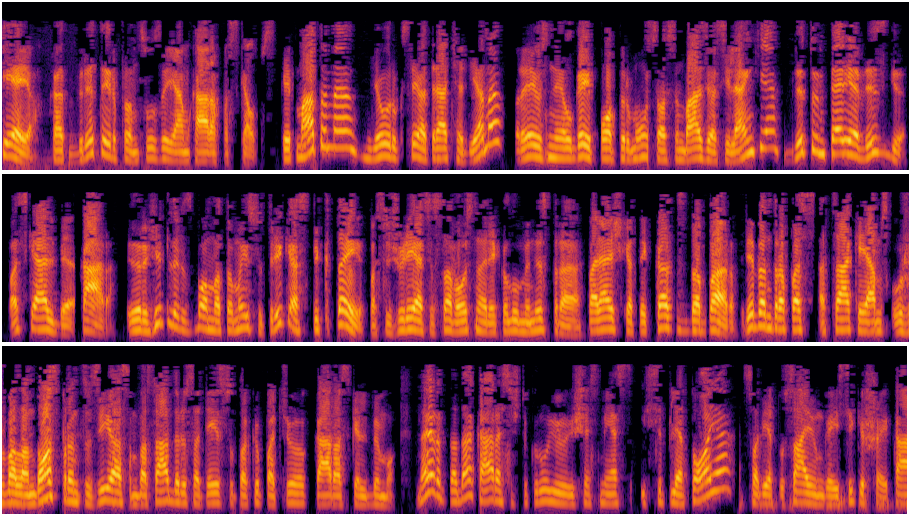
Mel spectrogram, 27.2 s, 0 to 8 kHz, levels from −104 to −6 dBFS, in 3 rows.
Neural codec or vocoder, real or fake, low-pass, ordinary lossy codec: none; real; 7.2 kHz; MP3, 24 kbps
